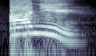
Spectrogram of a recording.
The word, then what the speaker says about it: они: Me, vi, añi. La O se pronuncia como A.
